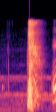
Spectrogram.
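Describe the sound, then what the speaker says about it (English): A single sharp, loud sneeze from a person sitting close by, after a short quiet intake of breath, followed by a brief vocal sound. "I'm going to sneeze."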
